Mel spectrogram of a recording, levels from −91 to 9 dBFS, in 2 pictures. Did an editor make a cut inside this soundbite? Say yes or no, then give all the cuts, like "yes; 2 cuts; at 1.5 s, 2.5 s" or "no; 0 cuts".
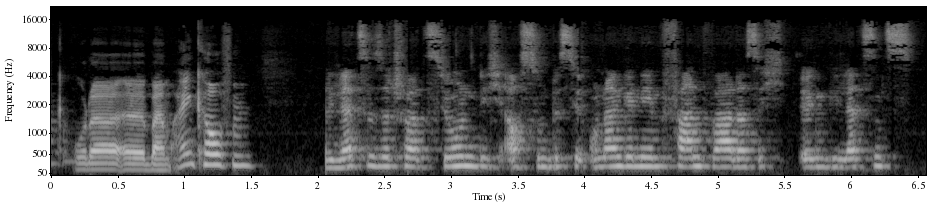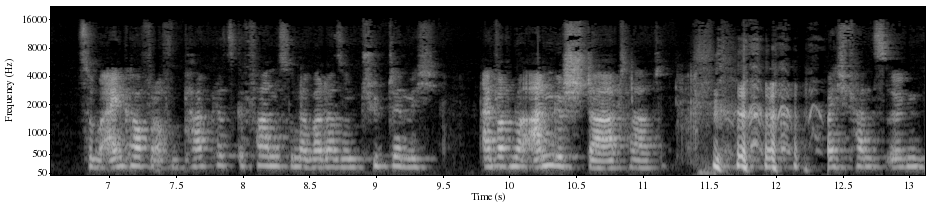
yes; 1 cut; at 2.1 s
